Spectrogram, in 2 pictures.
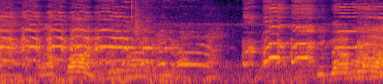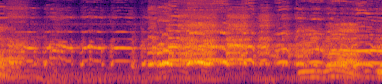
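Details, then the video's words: Crowing of Kukuak Balenggek chickens, a singing breed native to Solok: repeated bouncing syllables and sustained ringing tones in two bursts separated by a brief lull, with overlapping voices. "Ayam kukuak balenggek ayam penyanyi asli solok"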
